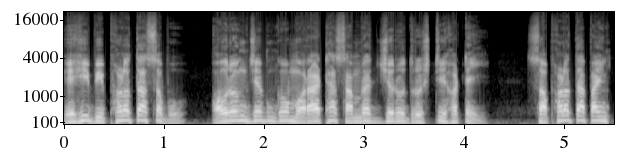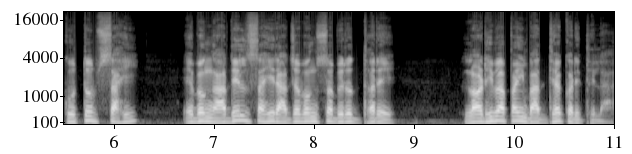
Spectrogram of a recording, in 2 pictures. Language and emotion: Odia, neutral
